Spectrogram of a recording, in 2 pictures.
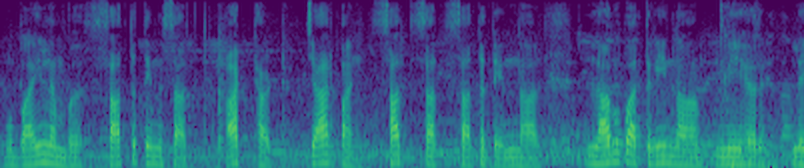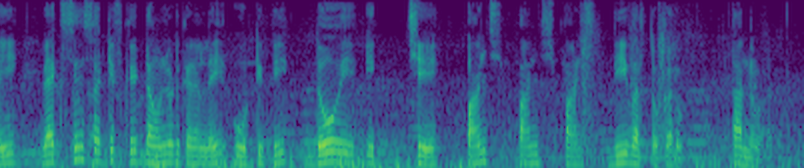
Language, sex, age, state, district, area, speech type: Punjabi, male, 18-30, Punjab, Ludhiana, urban, read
